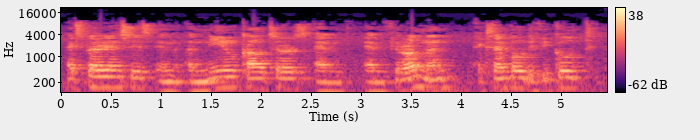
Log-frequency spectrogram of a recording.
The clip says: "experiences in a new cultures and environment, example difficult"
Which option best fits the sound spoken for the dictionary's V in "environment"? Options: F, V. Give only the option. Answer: F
